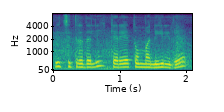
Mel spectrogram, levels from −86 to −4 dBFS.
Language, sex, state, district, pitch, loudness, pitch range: Kannada, female, Karnataka, Bangalore, 180 Hz, -11 LUFS, 175-210 Hz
